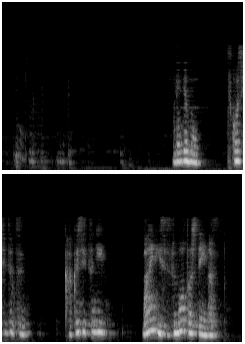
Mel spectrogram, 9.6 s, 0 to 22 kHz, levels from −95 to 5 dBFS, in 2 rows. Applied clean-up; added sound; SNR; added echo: neural mask model DeepFilterNet 3.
